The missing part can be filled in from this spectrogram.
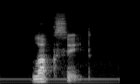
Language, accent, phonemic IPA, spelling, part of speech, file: English, US, /ˈlʌk.seɪt/, luxate, verb, En-us-luxate.ogg
- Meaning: To dislocate; to displace a body part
